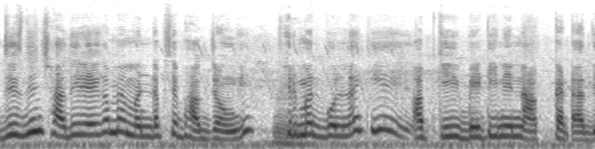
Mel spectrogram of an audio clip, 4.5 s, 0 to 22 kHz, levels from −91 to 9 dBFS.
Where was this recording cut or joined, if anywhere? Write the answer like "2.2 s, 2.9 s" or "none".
3.0 s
